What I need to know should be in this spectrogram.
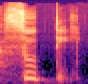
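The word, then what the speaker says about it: Swty: t y Suti.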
